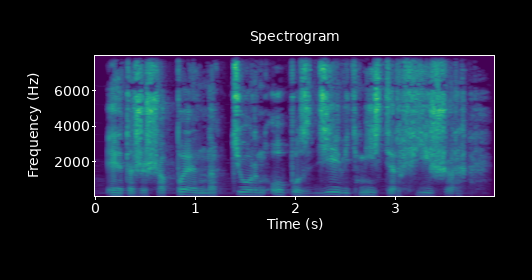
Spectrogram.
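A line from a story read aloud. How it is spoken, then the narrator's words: Inspired whisper, inner voice. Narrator (Russian): вдохновенно прошептал у меня Пит в голове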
